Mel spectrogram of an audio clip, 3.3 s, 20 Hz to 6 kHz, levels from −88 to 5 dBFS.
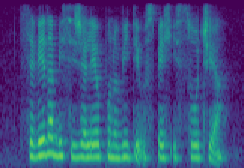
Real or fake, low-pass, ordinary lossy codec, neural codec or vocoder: real; 5.4 kHz; none; none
